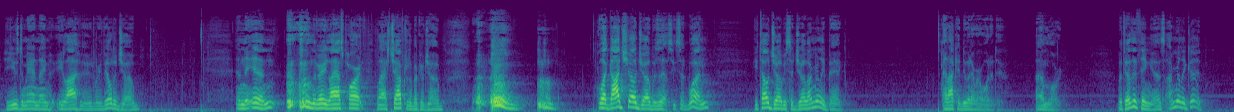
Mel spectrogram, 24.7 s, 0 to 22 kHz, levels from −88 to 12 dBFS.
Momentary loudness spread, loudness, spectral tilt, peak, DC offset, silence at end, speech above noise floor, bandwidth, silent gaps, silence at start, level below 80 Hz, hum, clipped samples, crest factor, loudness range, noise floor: 19 LU; -18 LUFS; -7.5 dB/octave; 0 dBFS; under 0.1%; 0.65 s; 39 dB; 14 kHz; none; 0.1 s; -48 dBFS; none; under 0.1%; 20 dB; 12 LU; -56 dBFS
